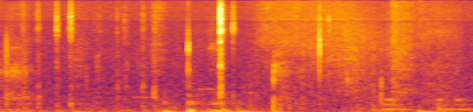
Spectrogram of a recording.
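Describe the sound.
Soft typing on a computer keyboard: many quick, irregular key clicks, faint and uneven in rhythm.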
